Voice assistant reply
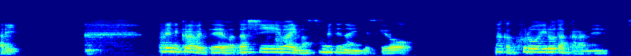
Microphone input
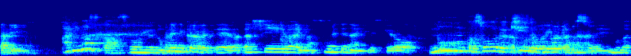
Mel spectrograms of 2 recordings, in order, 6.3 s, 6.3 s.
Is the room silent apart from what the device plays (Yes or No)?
No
